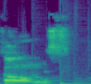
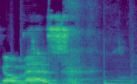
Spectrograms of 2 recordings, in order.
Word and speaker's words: Gomes: My name is Gomes. That's Gomes with an S. People always pronounce it Gomez.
